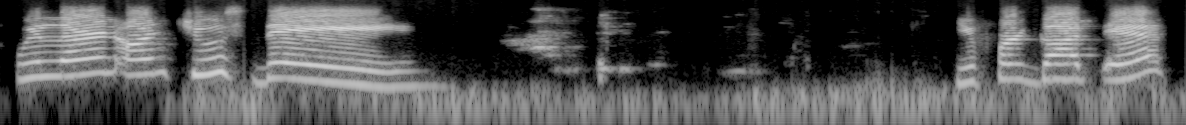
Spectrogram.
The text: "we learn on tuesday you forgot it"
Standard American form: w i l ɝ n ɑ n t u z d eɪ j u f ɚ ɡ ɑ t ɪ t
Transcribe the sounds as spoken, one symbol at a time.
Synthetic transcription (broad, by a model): w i l ɝ n ɑ n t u s d eɪ j u f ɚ ɡ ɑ t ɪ t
